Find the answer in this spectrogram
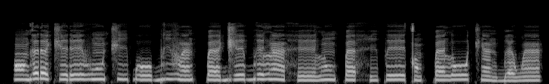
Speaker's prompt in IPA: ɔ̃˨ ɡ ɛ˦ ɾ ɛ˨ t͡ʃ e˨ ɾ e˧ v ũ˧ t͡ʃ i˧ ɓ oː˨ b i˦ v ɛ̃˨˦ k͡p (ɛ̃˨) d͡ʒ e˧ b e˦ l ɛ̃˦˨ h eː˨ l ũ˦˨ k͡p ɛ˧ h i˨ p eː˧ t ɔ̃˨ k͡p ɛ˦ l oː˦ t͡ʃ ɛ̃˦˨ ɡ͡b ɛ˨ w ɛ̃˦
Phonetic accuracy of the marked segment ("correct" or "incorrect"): incorrect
